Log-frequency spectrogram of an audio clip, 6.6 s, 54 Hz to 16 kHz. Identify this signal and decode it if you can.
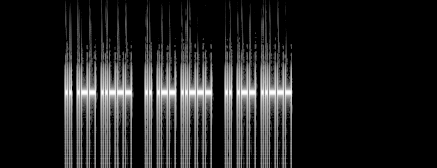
Morse code, heard as a keyed tone, about 40 wpm, 700 Hz. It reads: IW2 IW2 IW2
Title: Callsign Prefixes for Top 25 DXCC - Repeated 3x - 40wpm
